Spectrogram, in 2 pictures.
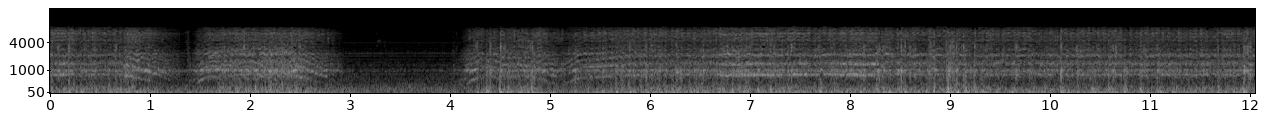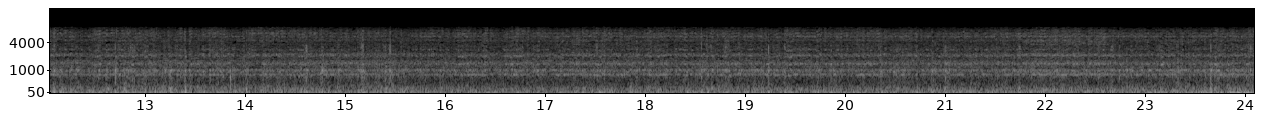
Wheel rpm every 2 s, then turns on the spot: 120, 40, 140, 200, 200, 200, 200, 200, 200, 200, 200, 200.
none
